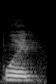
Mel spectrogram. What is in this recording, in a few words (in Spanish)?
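"puen", Spanish syllable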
